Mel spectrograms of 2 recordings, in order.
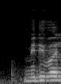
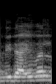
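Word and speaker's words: medieval: दूसरा आपका मिडिवल India, ध्यान रखना है मिडिवल होता है, मिडाइवल नहीं होता, इट्स अ रॉन्ग प्रोनाउंसिएशन, ये आपको ध्यान रखना होगा।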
